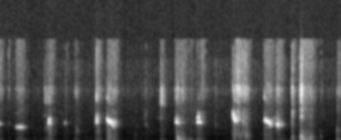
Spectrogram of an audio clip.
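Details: Young Barred Plymouth Rock chicks, four weeks old, uttering sparse high peeps and short sliding chirps between soft knocks and shuffling sounds.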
